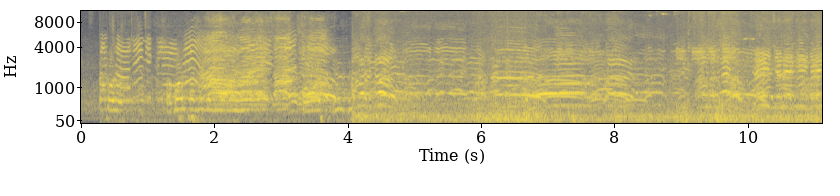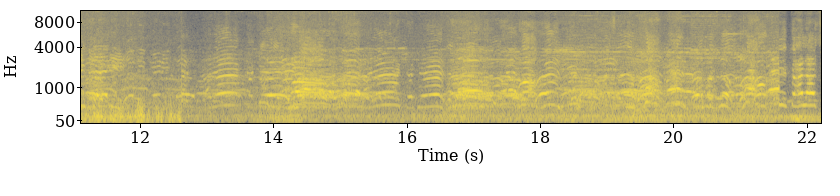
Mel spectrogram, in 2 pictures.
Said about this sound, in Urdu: ہاتھوں میں پلے کارڈز تھامے وقف بل کی واپسی کے نعرے لگائے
